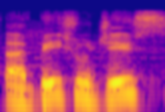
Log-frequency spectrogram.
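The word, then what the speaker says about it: Betelgeuse: walking around Earth 76,000 times no thank you beel juice is apparently how it's pronounced is also in case you guys are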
